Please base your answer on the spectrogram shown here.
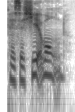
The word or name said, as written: passagervogn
